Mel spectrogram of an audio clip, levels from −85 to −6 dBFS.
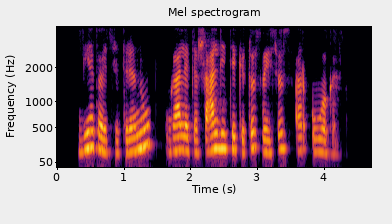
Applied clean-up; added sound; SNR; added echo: none; none; none; none.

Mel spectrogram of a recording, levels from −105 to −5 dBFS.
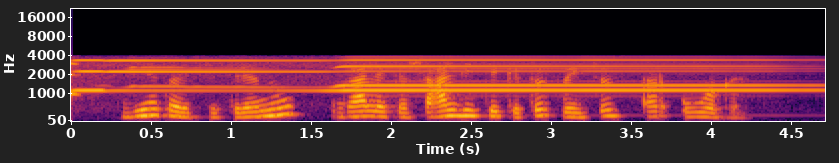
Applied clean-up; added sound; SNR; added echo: none; Harmonica; -2 dB; none.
